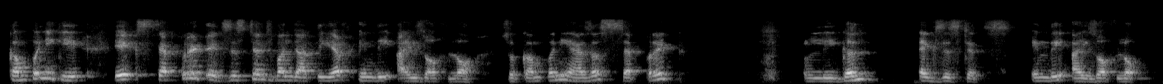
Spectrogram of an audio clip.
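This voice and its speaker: A man teaching a live online law class with a hoarse, sore throat, often clearing it and mixing in English terms. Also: high voice, echoey room.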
